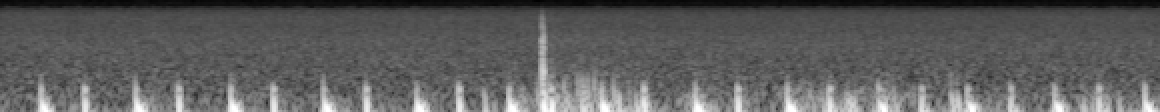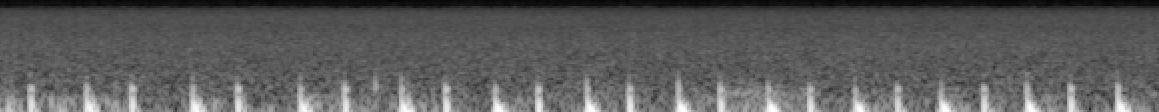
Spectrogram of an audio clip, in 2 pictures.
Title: Heartbeat Sounds And Breathing Sounds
